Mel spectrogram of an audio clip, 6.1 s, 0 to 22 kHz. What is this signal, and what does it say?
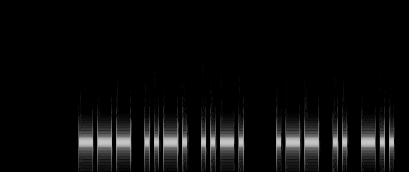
Morse code, heard as a keyed tone, about 17 wpm, 700 Hz. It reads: OFF WID
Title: Sentences from Top 300 Words and Abbreviations 17wpm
